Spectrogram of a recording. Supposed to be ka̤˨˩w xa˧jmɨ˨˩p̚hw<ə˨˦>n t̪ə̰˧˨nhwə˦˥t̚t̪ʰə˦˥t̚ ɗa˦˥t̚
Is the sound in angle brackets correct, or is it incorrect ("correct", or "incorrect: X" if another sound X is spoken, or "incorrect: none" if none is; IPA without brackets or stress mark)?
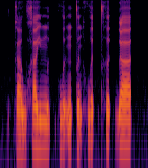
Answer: incorrect: ə̰˧˥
